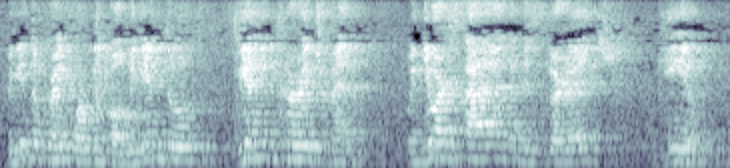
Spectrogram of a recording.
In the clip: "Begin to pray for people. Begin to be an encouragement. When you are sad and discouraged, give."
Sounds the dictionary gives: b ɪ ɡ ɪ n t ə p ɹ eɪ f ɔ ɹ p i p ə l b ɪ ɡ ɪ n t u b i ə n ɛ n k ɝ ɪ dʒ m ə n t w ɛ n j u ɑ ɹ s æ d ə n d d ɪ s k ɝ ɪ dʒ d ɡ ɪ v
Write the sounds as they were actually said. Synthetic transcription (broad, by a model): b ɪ ɡ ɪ n t ə p ɹ eɪ f ɔ ɹ p i p ə l b ɪ ɡ ɪ n t u b i ə n ɛ n k ɝ ɪ dʒ m ə n t w ɛ n j u ɑ ɹ s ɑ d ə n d d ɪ s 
